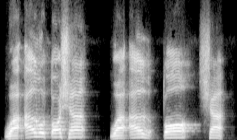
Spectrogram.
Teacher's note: Maka di sini gha dan ta, dua dari huruf al-isti'la. Maka tafkhim.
